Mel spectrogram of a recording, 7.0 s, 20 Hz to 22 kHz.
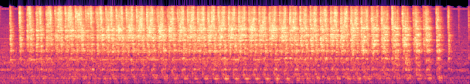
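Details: Large spalted beech salad bowl turning on a VB36 lathe: fast, regular ticking chatter about three hits a second over the cut; the tool is chattering against the spinning bowl.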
